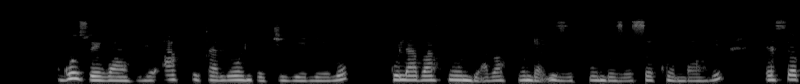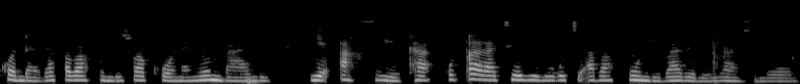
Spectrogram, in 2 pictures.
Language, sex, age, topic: North Ndebele, male, 25-35, education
